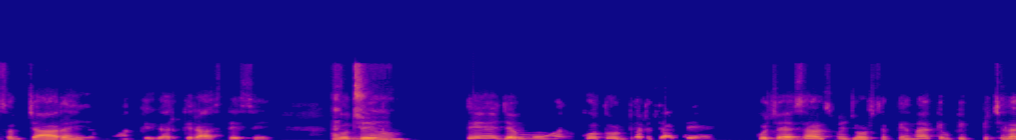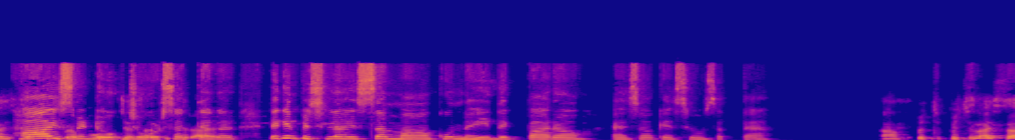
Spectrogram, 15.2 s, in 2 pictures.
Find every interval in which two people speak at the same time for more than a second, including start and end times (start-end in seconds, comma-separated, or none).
7.7-9.3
